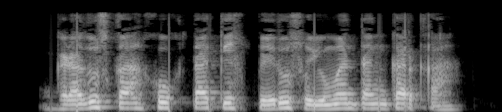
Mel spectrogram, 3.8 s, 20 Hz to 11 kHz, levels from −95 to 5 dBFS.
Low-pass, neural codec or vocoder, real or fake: 7.2 kHz; none; real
